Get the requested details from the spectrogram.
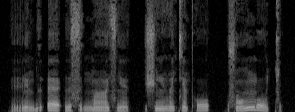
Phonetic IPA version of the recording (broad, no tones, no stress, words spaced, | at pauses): rʲɐ̃ɡ͡bɨʔɛː ʔɨsɨ ŋ͡mɐ̃ːsʲɛ̃ | ʃĩðɐ̃cɛ̃pʰo | sɔ̃ŋ͡moːc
